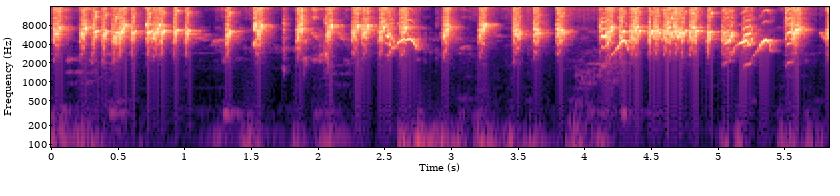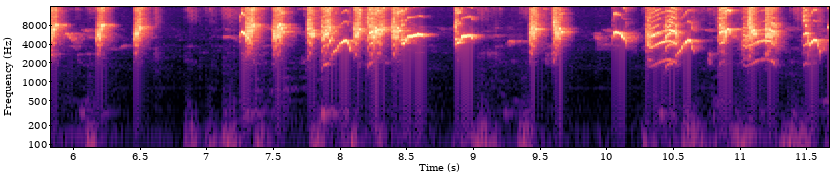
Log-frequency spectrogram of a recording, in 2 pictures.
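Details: A caged female brown-throated sunbird calls to stimulate a male's mating urge: sustained rapid high-pitched chattering and repeated rising chirps, broken by brief gaps, with soft low thumps.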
